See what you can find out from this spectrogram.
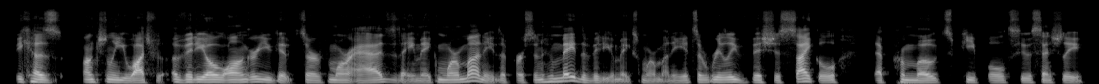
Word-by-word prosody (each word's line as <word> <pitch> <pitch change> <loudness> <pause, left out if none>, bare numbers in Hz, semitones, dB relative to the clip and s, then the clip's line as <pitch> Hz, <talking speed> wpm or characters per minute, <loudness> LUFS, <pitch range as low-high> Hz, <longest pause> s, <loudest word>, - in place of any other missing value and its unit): because 115 -5 +2 0.2
functionally 115 -1 +1
you 95 -2 0
watch 95 +2 +5
a - - -8
a - - +2
video 115 0 +5
longer, 110 +2 +3
you 110 -3 0
get - - -4
served 95 -1 -2
more 100 -2 +1
ads, 100 +4 +1
they 80 - -3
make 85 +3 -4
more 105 0 +2
money, 155 +7 +2
the 90 - -5
person 90 +4 -5
who 130 +3 -3
made 155 0 +4
the 105 - -1
video 90 -2 -5
makes - - -7
more 80 -1 -6
money. 85 +4 -7
It's 95 +3 -5
a 105 - 0
really 110 +1 +1
vicious 100 -1 -3
cycle 100 -7 +3 0.4
that 95 0 -4
promotes 95 -3 0
people 95 -5 -4
to 95 - -4
essentially 95 -3 -3
100 Hz, 195 wpm, -26 LUFS, 95-115 Hz, 0.4 s, watch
